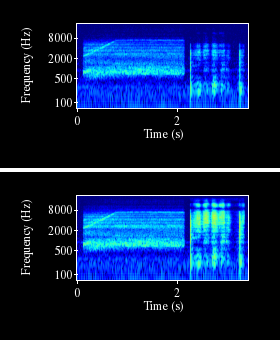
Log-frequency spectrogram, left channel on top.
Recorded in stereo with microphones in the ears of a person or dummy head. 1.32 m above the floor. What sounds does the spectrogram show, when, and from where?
0.1 s sawing: 10° right (ahead or behind)
2.3 s writing: 60° right (ahead or behind)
